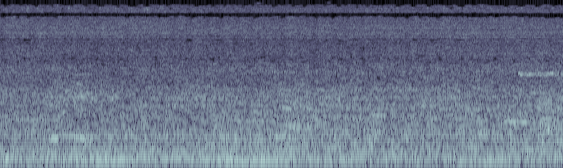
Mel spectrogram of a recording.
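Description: Indistinct talking and a steady crowd hubbub echoing in a large indoor hall.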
